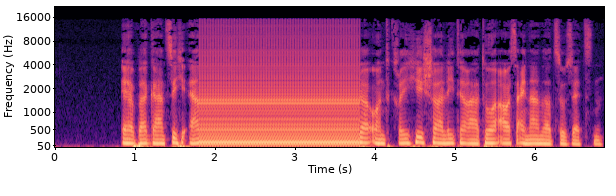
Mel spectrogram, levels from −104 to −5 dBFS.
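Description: From 1.80 to 3.81 s, after "begann sich", a system hang loop: the stalled system's hardware replays one 20 ms buffer, a steady 50 Hz buzz.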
